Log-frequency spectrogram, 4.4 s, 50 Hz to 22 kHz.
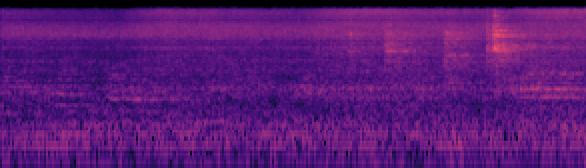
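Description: Concept2 indoor rower's air-resistance flywheel spun up by hard sprint-start strokes: a steady whirring rush of air, with a sharper, louder surge near the end.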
